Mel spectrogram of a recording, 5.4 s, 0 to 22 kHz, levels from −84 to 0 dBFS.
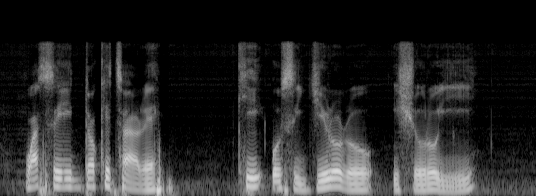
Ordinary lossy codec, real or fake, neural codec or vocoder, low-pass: none; fake; vocoder, 22.05 kHz, 80 mel bands, WaveNeXt; 9.9 kHz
